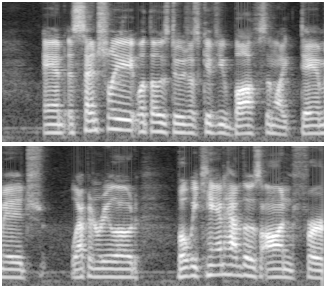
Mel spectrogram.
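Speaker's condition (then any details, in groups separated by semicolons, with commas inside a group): No condition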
